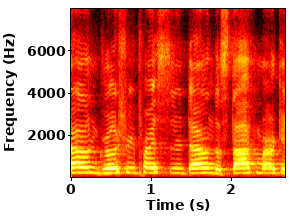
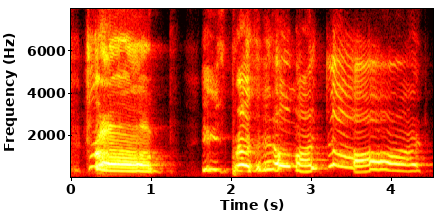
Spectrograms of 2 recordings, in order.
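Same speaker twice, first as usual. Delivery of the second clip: high, slow, miserable scream, "God" drawn out; 8 semitones higher than usual. Mocking people screaming at the television each morning: imitating someone screaming. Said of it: "screaming at the television".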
